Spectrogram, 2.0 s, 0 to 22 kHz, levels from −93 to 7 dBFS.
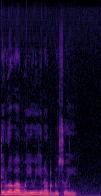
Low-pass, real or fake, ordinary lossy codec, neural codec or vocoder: none; fake; none; vocoder, 44.1 kHz, 128 mel bands every 256 samples, BigVGAN v2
